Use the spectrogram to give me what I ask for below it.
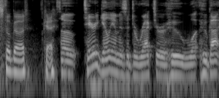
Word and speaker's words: Gilliam: Yeah, Terry Gilliam.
